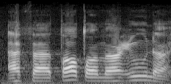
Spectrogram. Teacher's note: Huruf pertama dimasukkan ke dalam huruf kedua, dibaca tanpa gunnah. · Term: idgham mutajanisain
